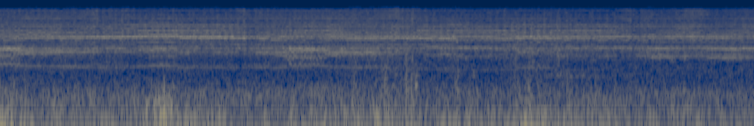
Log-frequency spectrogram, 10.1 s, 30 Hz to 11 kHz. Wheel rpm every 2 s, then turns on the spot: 120, 120, 120, 100, 100.
none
